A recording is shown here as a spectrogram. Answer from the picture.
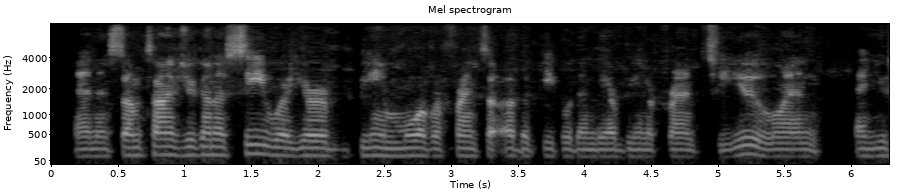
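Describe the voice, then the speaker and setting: A man at a medium pitch talks at a fairly quick pace in a monotone, flat delivery, recorded dry and close with no echo. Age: 40s. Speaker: interview guest. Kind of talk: interview. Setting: call. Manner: halting, many fillers.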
